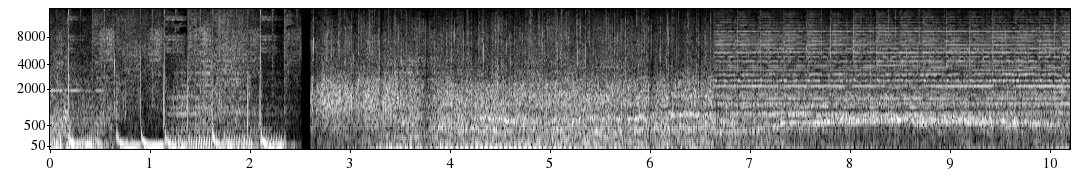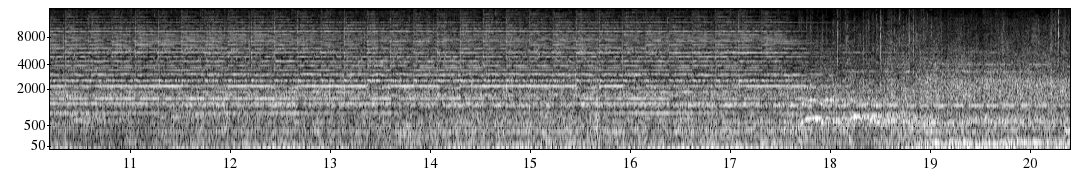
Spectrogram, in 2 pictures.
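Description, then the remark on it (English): The New York Stock Exchange opening bell rings loud and steady for about eleven seconds in the morning, a sustained metallic clang over continuous applause and crowd noise; the clapping carries on after the bell stops. “That was the opening bell.”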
